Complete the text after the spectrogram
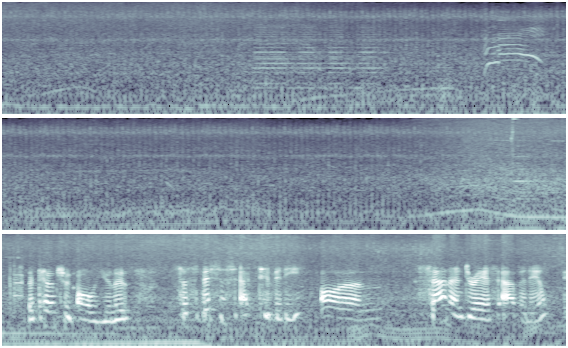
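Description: A motorcycle engine idles and hums steadily.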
